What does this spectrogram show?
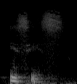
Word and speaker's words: Isis: I s I s in other parts of the english-speaking world they pronounce it is his it's his of Egypt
